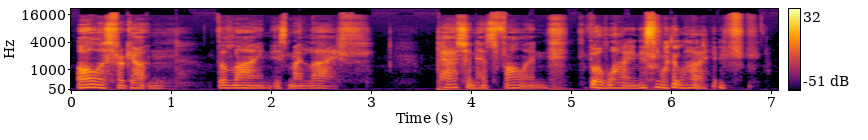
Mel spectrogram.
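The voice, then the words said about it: Coffee-house poetry reading voice. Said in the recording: “do my best impression of a poetry reading night at like a coffee house or something”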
